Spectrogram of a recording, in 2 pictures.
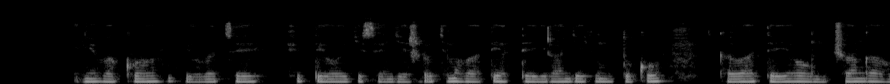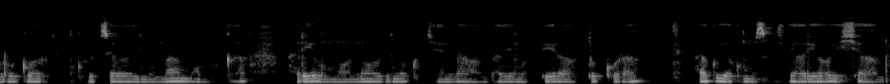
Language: Kinyarwanda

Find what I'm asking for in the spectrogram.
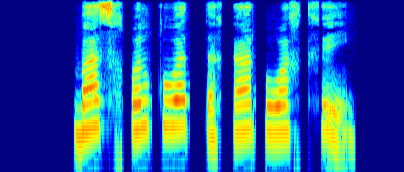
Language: Pashto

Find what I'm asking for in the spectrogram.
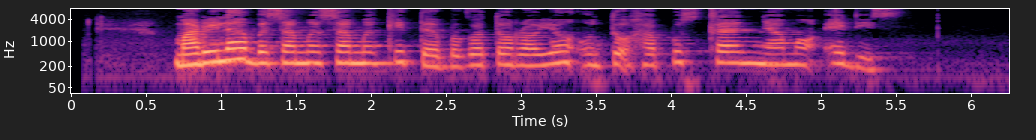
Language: Malay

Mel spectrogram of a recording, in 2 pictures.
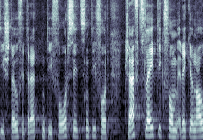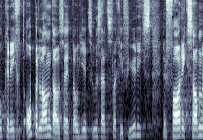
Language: Swiss German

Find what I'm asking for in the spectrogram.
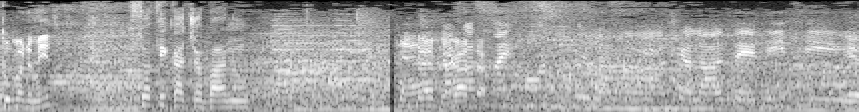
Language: Romanian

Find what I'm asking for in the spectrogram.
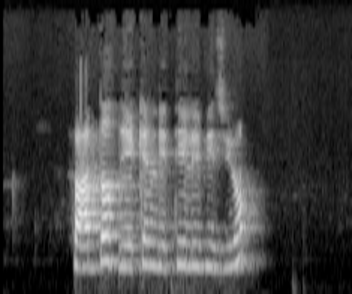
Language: Kabyle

